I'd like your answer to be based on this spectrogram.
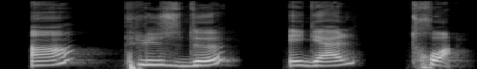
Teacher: A gente também tem uma outra situação que o S de plus é pronunciado. Quando a gente estiver se referindo à adição, à continha matemática mesmo, sempre falamos o S do plus.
